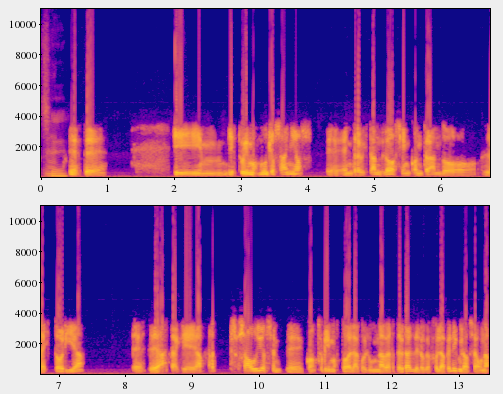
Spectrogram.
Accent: Canelones, Uruguay; porque nosotros somos de Canelones, sí.

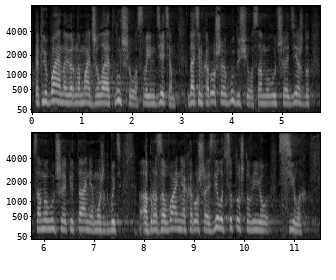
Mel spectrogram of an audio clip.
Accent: Cherikov, Mogilev Region, Belarus; Я сам из Могилевской области, в городе Черикове родился, может быть, кто-то знает такой город.

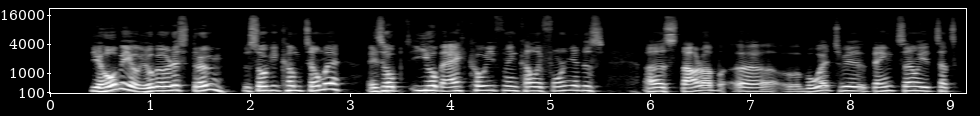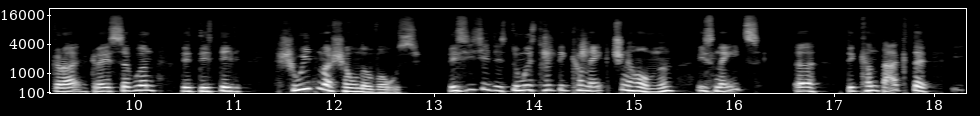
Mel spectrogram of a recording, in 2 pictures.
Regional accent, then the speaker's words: Austria

